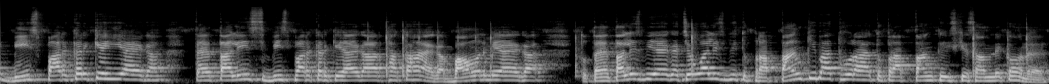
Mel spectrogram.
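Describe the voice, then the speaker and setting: A man teaching a math lesson, asking questions and answering them himself, repeating the numbers as he works through a problem. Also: high-pitched.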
